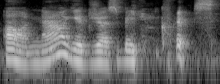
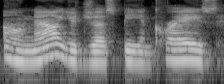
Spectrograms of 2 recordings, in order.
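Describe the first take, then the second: First: Slow, drawn-out line broken by laughter; stretched words giving way to a laugh; failing straight face. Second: Slow, drawn-out delivery held without laughing; straight-faced retake. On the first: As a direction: crack up before the last word. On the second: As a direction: stretch each word, keep a straight face. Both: Acted. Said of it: "I gotta stay with a straight face".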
